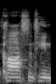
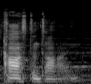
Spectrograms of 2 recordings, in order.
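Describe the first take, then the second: First: It is said with the American pronunciation. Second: It is said with the British pronunciation.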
